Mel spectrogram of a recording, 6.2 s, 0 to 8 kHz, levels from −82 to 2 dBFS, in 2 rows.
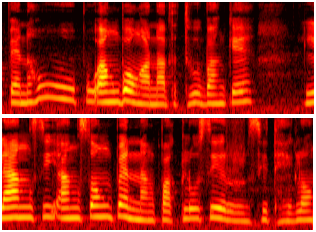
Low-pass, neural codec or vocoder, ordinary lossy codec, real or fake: none; none; none; real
